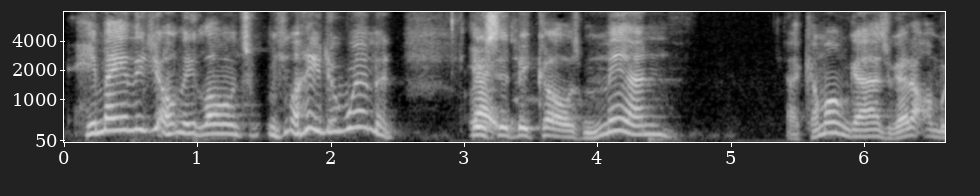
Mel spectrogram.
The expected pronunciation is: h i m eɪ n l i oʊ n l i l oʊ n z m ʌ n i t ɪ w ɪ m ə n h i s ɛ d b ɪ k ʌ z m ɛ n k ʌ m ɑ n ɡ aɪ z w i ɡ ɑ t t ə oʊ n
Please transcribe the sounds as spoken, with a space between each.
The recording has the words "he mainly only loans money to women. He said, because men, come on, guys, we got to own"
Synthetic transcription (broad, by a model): h i m eɪ n l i oʊ n l i l oʊ n z m ʌ n i t ɪ w ɪ m ə n h i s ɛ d b ɪ k ʌ z m ɛ n k ʌ m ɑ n ɡ aɪ z w i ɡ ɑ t t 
